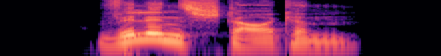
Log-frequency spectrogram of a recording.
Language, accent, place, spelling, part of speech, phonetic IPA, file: German, Germany, Berlin, willensstarkem, adjective, [ˈvɪlənsˌʃtaʁkəm], De-willensstarkem.ogg
- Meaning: strong dative masculine/neuter singular of willensstark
